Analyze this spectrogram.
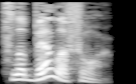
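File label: "flabelliform", British English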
